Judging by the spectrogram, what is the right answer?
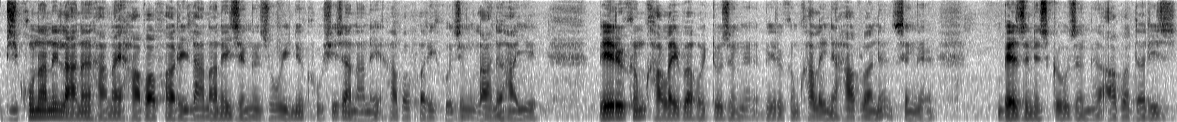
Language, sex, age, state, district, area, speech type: Bodo, male, 45-60, Assam, Kokrajhar, rural, spontaneous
